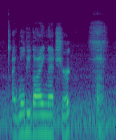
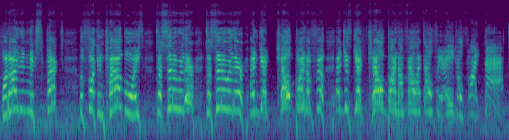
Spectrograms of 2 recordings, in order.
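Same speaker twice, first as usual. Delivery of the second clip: furious shout; 12 semitones higher than usual. Real, not acted. Fan yelling at the Cowboys for getting crushed, screaming. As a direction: scream it at the top of your lungs.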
